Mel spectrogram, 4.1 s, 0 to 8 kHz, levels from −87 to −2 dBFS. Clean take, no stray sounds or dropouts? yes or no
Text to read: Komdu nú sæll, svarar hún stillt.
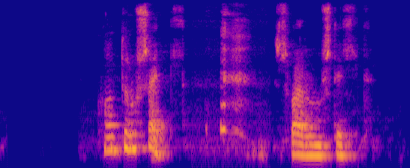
no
